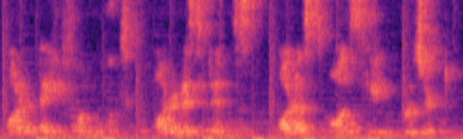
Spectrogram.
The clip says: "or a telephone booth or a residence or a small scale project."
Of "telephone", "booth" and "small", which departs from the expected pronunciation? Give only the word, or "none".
booth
